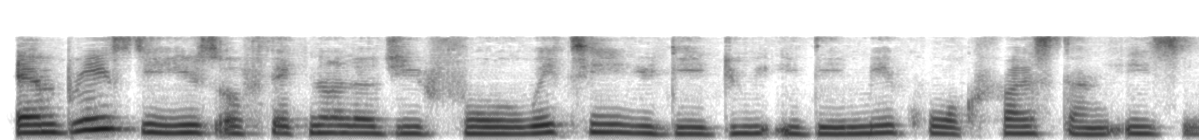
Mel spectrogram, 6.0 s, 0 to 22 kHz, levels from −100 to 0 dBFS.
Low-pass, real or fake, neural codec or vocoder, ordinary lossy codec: none; fake; codec, 16 kHz, 1.1 kbps, Voila-Tokenizer; none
